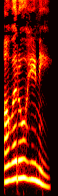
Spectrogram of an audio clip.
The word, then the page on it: ಅವರೋಹಣ: avarōhaṇa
